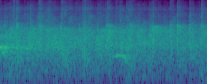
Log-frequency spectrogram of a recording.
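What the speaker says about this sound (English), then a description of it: "Let's give Terrell another round of applause" Sustained applause from a church congregation, a dense, even wash of clapping that holds steady for about three seconds, loud and close, with no voices over it.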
